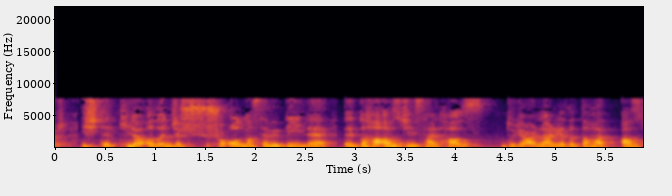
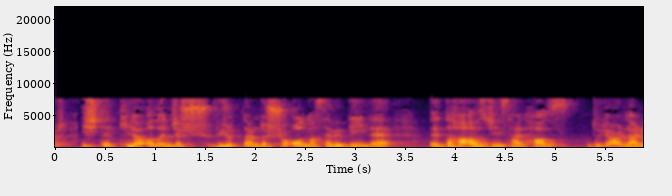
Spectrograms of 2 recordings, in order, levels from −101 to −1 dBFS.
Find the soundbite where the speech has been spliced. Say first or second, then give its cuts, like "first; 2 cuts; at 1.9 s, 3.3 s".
first; 2 cuts; at 1.5 s, 2.8 s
